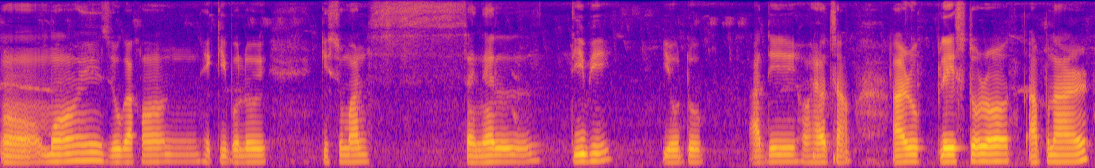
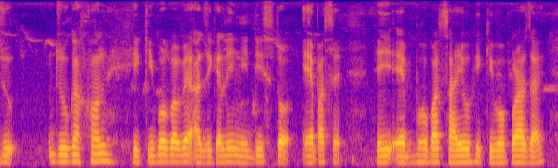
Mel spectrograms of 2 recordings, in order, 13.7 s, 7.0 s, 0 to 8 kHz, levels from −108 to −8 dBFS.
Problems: none marked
